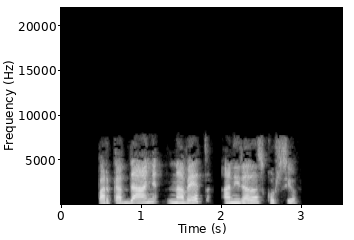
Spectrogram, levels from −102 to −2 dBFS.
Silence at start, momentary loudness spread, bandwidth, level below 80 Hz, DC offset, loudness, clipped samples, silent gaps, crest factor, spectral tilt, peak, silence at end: 0.5 s; 12 LU; 7.8 kHz; -64 dBFS; under 0.1%; -19 LUFS; under 0.1%; 1.90-2.00 s; 20 dB; -4.5 dB/octave; -2 dBFS; 0.6 s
